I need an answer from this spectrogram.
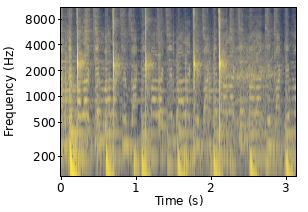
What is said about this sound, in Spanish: la salsa tiene una base indiscutible, que es la clave de son. Y está pues ya mucha gente, y para el que no conozca, menos mal se está informando en este momento, la clave de son es eso que siempre hemos escuchado como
